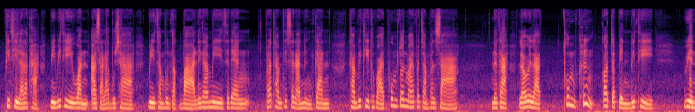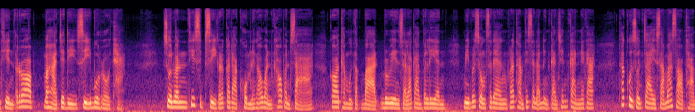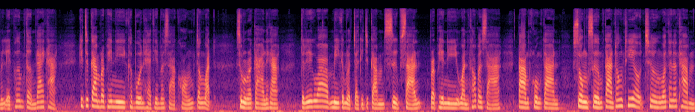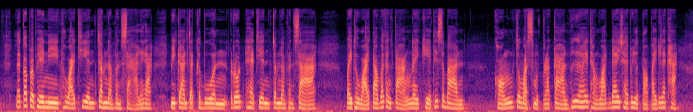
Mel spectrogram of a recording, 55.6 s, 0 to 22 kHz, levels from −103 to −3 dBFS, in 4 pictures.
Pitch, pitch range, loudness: 170 Hz, 155-185 Hz, -21 LUFS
